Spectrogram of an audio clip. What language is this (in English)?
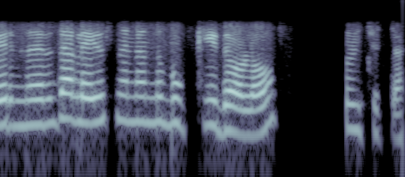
Malayalam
